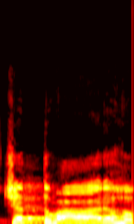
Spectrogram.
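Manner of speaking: चत्वारः said very slowly, ending in a breathy visarga "ह"; slow visarga demo. Shown as a demonstration. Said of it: "इस शब्द का उच्चारण कैसा करना है आपको?". (चत्वारः को धीरे-धीरे, अंत में विसर्ग का हल्का "ह" बोलकर)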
